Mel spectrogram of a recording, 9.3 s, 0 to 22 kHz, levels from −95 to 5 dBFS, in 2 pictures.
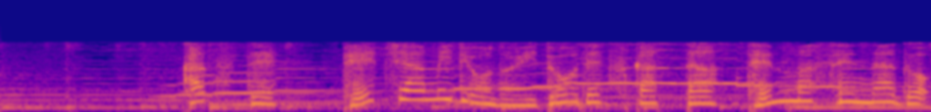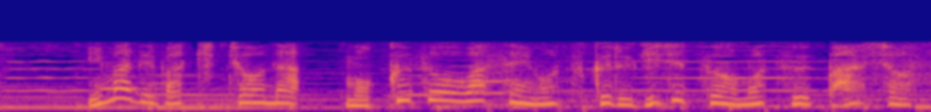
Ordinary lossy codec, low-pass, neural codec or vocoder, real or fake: MP3, 48 kbps; 5.4 kHz; none; real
